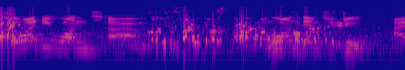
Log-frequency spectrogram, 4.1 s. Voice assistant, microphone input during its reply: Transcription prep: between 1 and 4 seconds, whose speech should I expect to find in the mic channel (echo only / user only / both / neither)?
both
